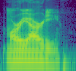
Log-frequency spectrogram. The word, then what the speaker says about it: Moriarty: Moriarty.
